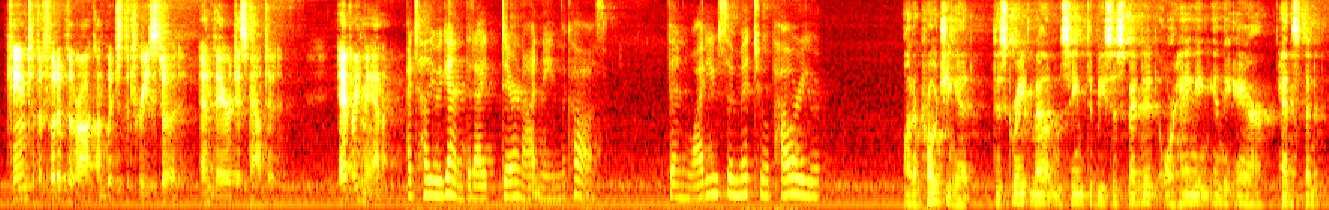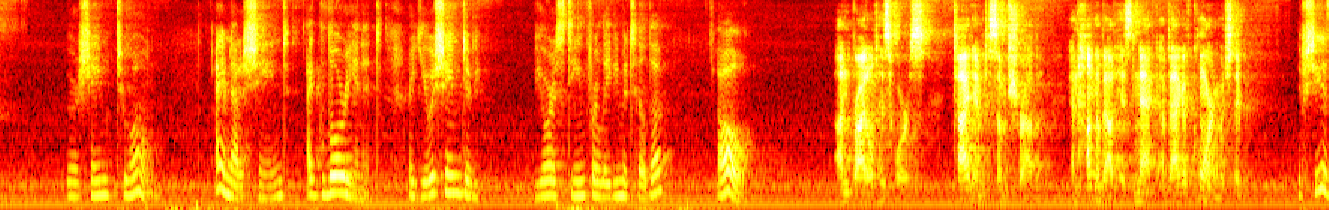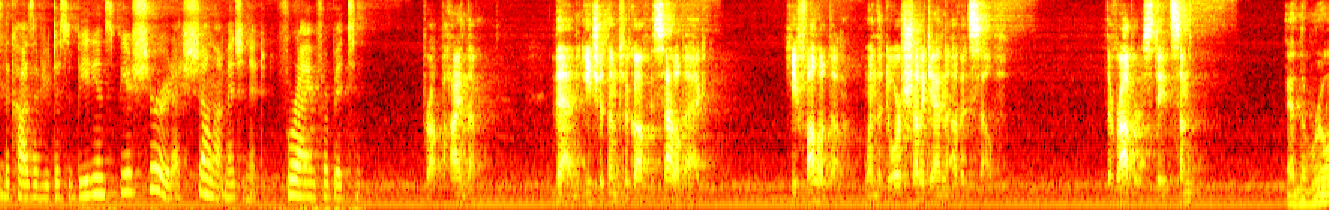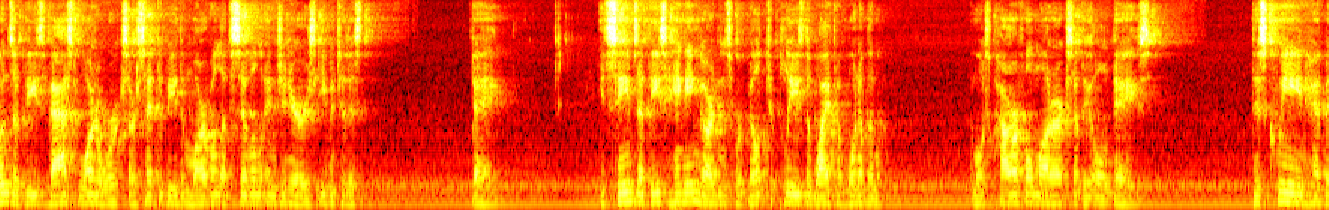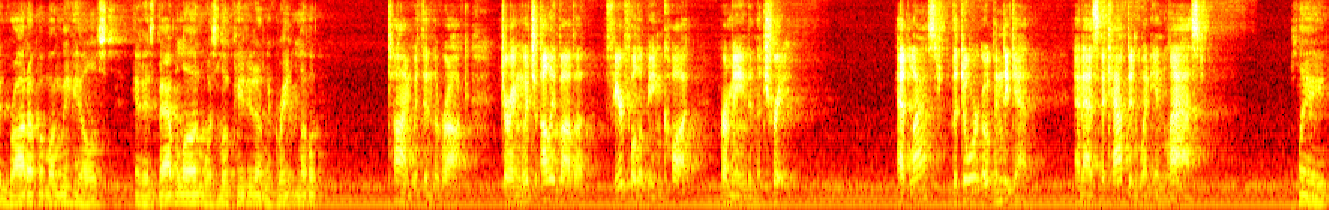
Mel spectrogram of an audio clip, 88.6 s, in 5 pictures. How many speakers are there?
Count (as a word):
three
